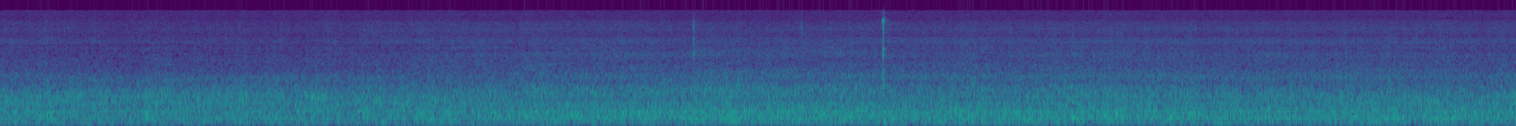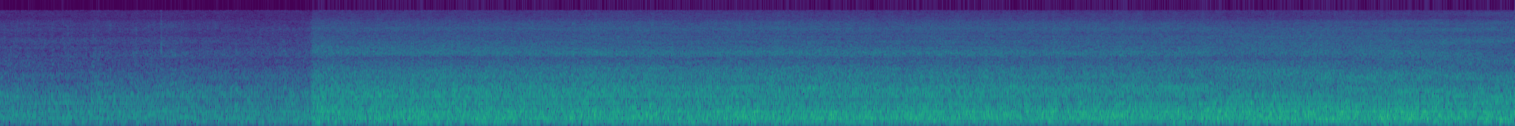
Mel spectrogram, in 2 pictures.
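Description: Fast-flowing river current rushing and churning over rapids, a steady noise of water that turns abruptly louder a little past halfway.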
